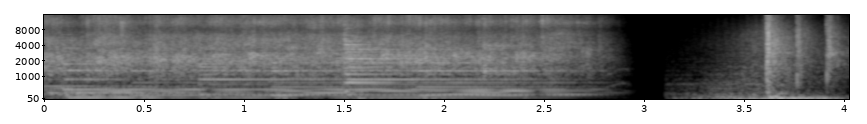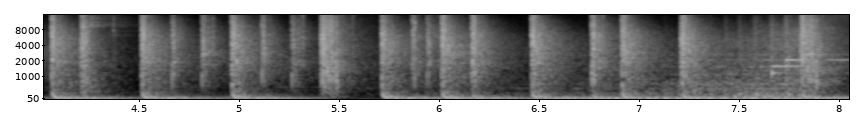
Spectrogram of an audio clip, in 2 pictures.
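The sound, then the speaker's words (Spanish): A held musical chord plays for about three seconds and cuts off, then an audience breaks into loud, sustained applause for the Lord at night, with dense clapping that swells in bursts. “Dar un fuerte aplauso al Señor en esta noche.”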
